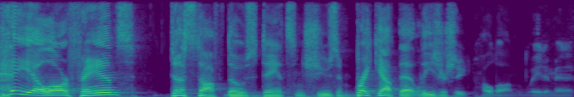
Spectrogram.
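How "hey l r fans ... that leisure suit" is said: TV commercial announcer voice, ad read. Speaker reads as if on a TV commercial for LR fans, TV commercial announcer voice. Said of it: "Like if I was on a commercial".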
